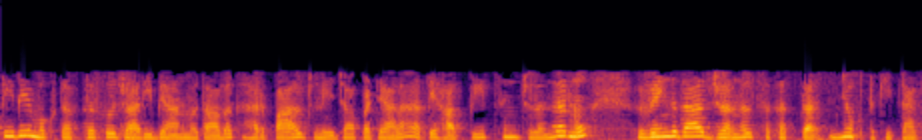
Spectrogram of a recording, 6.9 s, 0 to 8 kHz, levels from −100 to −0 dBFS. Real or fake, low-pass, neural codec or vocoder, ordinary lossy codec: real; 7.2 kHz; none; AAC, 16 kbps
